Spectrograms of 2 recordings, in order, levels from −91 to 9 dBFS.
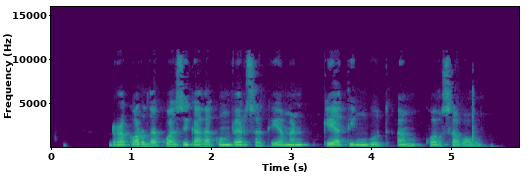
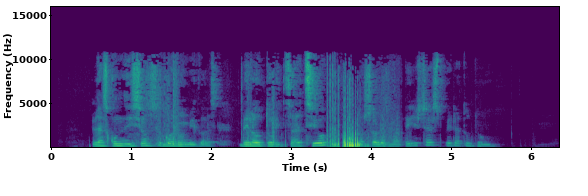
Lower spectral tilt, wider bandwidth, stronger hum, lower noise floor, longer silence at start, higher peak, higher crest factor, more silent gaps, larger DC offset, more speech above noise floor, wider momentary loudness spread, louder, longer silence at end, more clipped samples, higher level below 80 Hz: about the same, -5.5 dB/octave vs -5 dB/octave; about the same, 11 kHz vs 11.5 kHz; neither; first, -88 dBFS vs -77 dBFS; second, 0.15 s vs 0.5 s; second, -6 dBFS vs 0 dBFS; second, 18 dB vs 26 dB; neither; neither; first, 66 dB vs 52 dB; second, 6 LU vs 24 LU; about the same, -23 LUFS vs -24 LUFS; second, 0.45 s vs 0.9 s; neither; second, -76 dBFS vs -56 dBFS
